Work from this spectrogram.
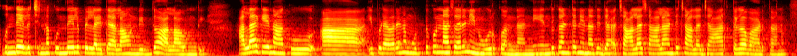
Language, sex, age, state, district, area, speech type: Telugu, female, 30-45, Andhra Pradesh, Palnadu, urban, spontaneous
